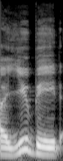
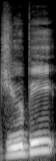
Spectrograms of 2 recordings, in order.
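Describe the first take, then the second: First: The name begins with a Y sound. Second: The name begins with a J sound. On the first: This is how the other person says it. "When you said Ju- uh, U beat" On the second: This is how the speaker always says it. "I always pronounce it Ju beat"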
